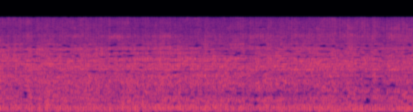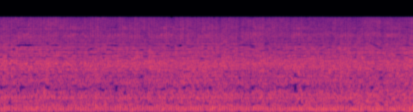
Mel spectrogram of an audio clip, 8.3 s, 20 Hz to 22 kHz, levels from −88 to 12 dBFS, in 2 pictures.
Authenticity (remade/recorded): recorded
